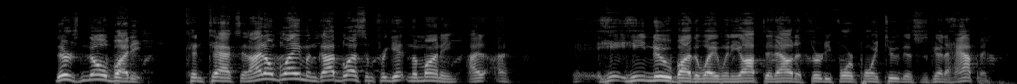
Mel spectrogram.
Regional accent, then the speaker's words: Sacramento, California, United States; Trust me. I'm from Sacramento. I know what it's like, bro.

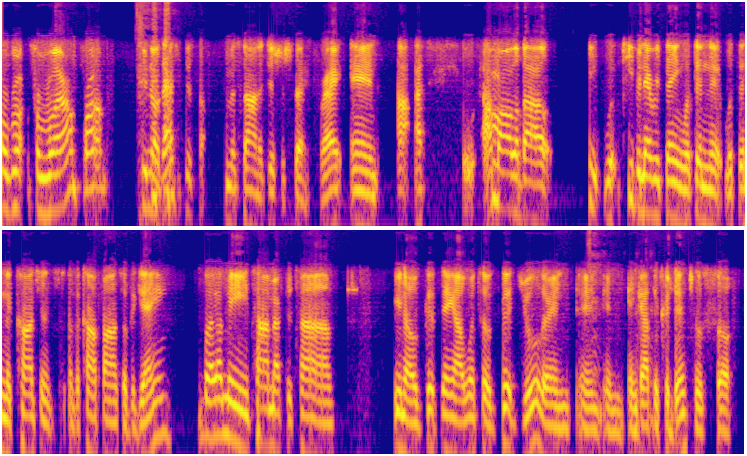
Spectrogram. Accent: Atlanta, Georgia, United States; And, you know, in my life, growing up in Atlanta, Georgia, by way of College Park, you know, that's just expected.

